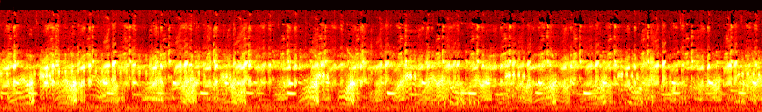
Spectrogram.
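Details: A chorus of croaking frogs, a thick mass of rasping, pulsing calls with repeated short tonal blips, many individuals calling at once at an even level.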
